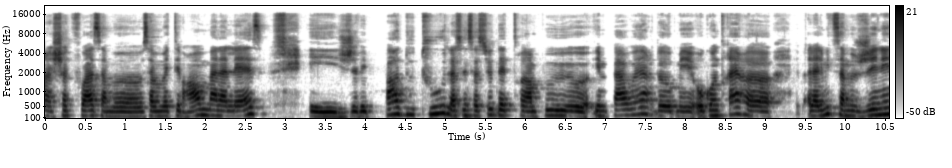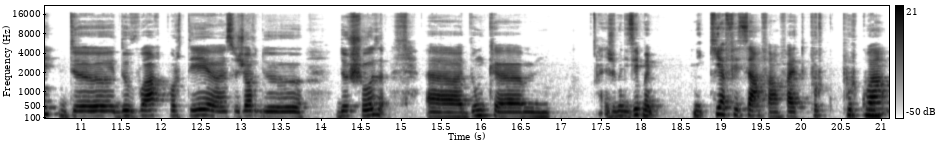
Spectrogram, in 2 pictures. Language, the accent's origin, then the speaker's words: French; Italy; now in Paris, France; j'ai 31 ans, je suis italienne, euh, mais j'ai fait euh, toutes mes études euh, et ma vie professionnelle ici en France.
